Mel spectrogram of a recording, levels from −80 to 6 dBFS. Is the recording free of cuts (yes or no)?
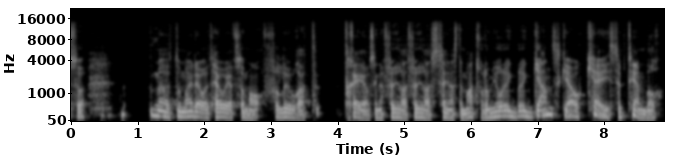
no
